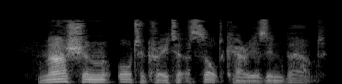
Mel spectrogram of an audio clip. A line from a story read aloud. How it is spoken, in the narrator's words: Ventidian said grimly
